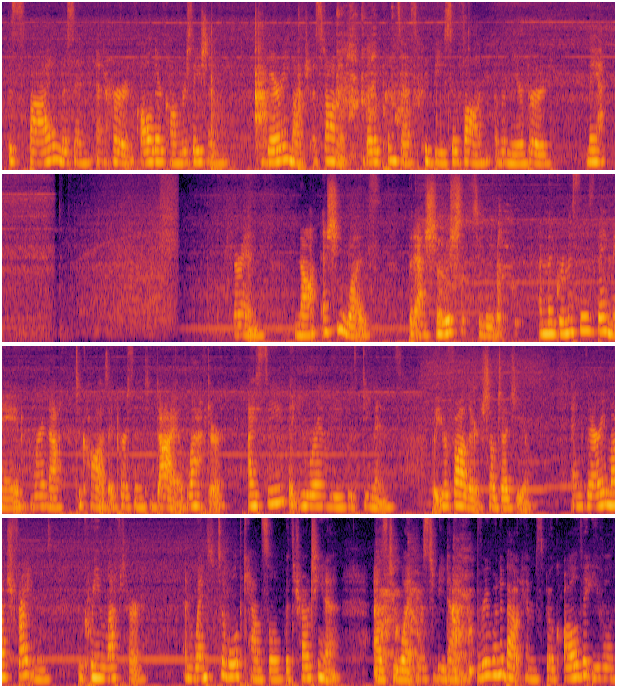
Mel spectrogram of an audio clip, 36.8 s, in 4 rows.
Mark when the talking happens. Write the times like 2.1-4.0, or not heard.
0.0-9.1, 12.7-36.7.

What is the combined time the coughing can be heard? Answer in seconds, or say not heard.
5 s.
